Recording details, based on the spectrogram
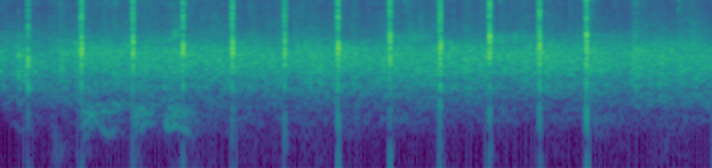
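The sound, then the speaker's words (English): An audience breaks into a sustained round of applause for the panel speakers, a dense wash of clapping with sharper, evenly spaced claps punching through at a steady rhythm the whole time. “Can we give everybody, these guys, a round of applause, please?”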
